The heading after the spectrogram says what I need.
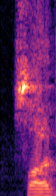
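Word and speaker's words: ص: Sad at the beginning of the surah is pronounced as if there are 3 letters. Sad, alif, dal, sad.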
